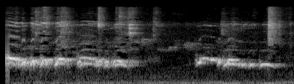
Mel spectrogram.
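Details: Zebra dove singing at a local songbird contest in Salatiga, Central Java, Indonesia: two warbling, slightly falling, rolling coo phrases, with a constant high hiss and faint chirps from other birds nearby.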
